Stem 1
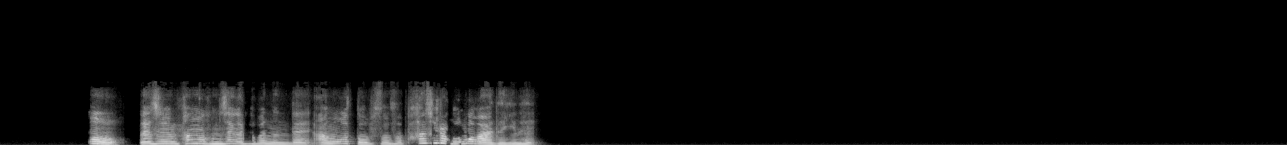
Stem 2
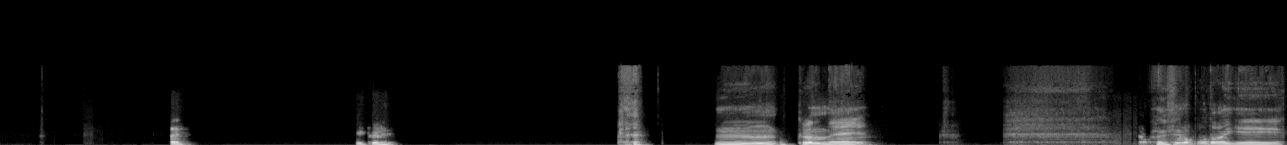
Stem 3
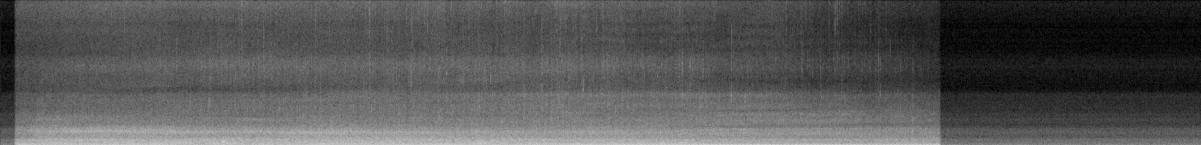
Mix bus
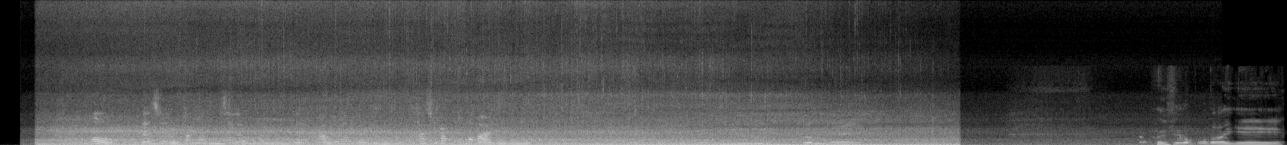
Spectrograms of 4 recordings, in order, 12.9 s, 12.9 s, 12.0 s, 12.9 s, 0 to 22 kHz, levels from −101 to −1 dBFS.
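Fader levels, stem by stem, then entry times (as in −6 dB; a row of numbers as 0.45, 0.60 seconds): −6.0, −11.0, −5.5 decibels; 0.00, 0.00, 0.20 seconds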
